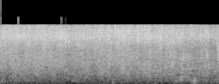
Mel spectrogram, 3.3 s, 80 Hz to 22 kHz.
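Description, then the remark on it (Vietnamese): A loud, steady burst of clapping from a crowd, a dense crackling wash of many hands that holds at full strength for about three seconds, with no voices over it. “Tập 2 cũng kết thúc, xin một tràng pháo tay.”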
